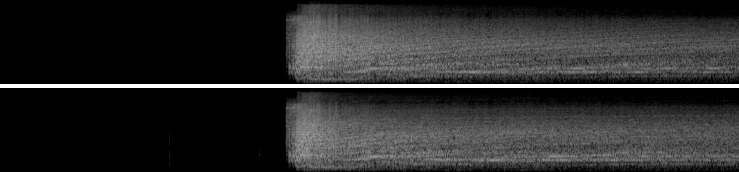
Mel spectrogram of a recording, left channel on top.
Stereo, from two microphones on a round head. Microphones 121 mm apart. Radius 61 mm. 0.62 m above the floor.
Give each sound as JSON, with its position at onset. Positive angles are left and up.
{"t": 2.9, "sound": "a scream", "side_deg": -10, "distance_m": 0.6}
